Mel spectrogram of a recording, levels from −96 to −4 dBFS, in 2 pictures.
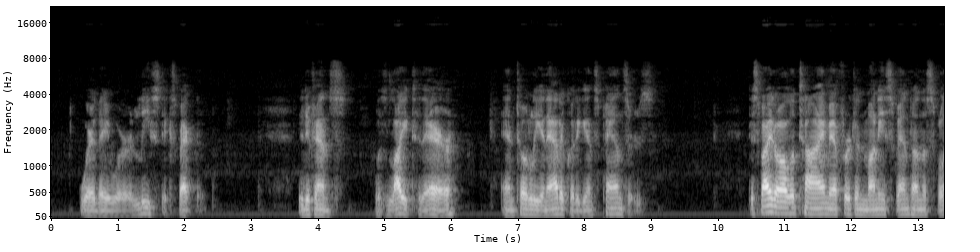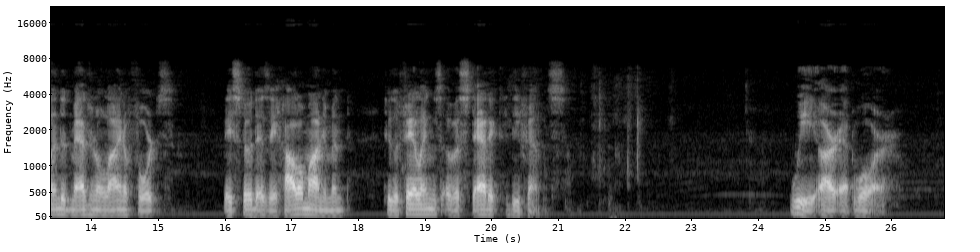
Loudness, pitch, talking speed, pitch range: -27 LUFS, 90 Hz, 105 wpm, 85-95 Hz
